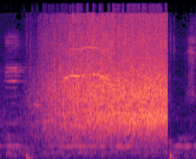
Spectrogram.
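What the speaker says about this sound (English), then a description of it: "Thank you, I needed that applause." Applause swells in over a soft background tone, building to a full, steady clapping crowd for a few seconds before cutting off abruptly, with no voices over it.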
